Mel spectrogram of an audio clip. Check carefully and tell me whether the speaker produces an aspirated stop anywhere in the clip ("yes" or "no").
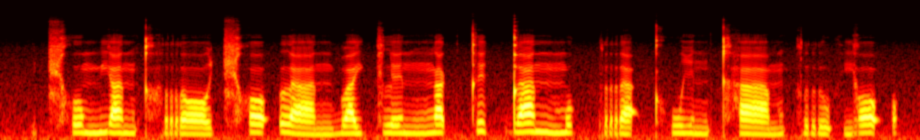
yes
